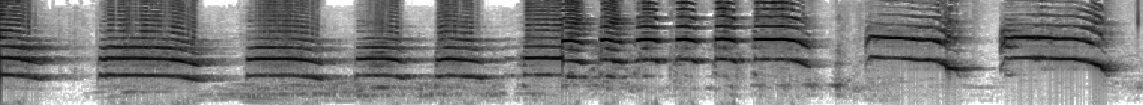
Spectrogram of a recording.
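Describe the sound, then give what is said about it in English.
People imitate screeching seagulls at a seagull-screeching championship held in a Belgian café. Loud, nasal squawks come in a series of separate cries, then a rapid burst of shorter calls, then two long wailing screeches. No real birds are heard. “But don't be fooled. Those aren't seabirds. They're humans doing their best turn.”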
